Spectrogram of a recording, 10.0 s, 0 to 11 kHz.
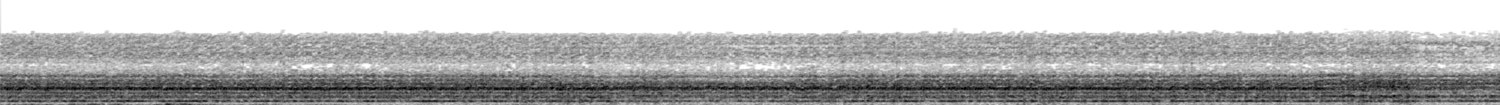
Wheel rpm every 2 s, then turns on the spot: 110, 110, 120, 110, 110.
none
